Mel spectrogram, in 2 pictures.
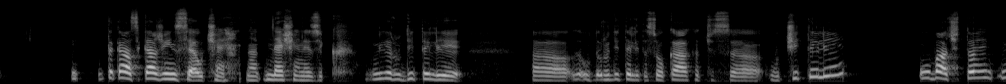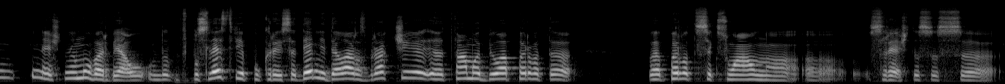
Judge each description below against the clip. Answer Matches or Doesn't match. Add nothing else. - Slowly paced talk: Matches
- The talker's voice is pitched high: Matches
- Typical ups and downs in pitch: Matches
